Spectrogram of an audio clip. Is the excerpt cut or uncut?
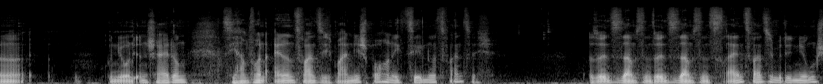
cut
